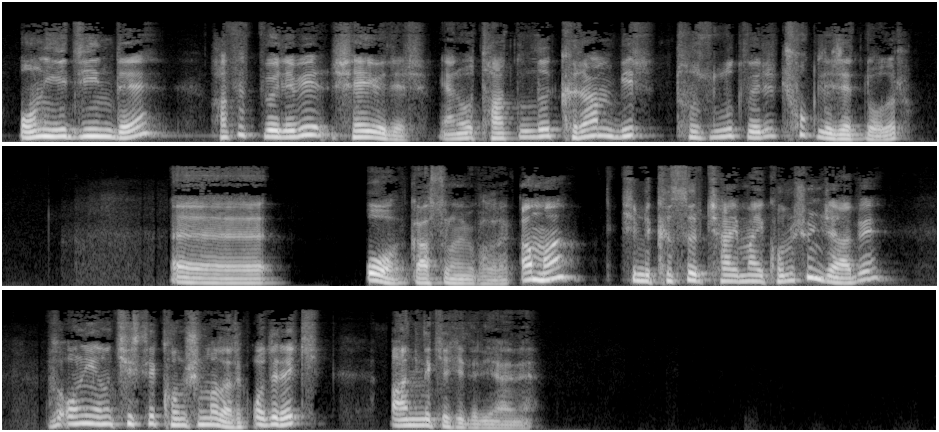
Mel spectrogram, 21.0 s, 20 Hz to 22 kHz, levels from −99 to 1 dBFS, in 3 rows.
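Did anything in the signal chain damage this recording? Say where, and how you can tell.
No, nothing in the signal chain can be heard damaging this speech recording. No stage of the chain leaves a mark on the audio.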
